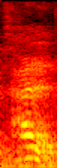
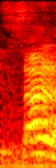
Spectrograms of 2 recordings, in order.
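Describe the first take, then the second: First: The word begins with a plain 's' sound. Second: The word begins with a tense 's' sound. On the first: "경상도 사람들이 ... 살 이렇게 하는 거" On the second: "쌀 하면"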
